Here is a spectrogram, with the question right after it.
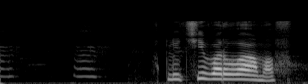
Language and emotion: Russian, neutral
